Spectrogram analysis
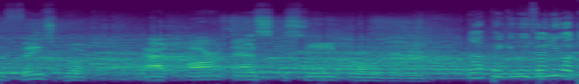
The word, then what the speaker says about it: Derby: So, well, the city of Derby is pronounced as such.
